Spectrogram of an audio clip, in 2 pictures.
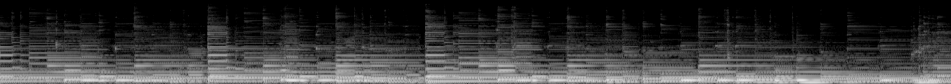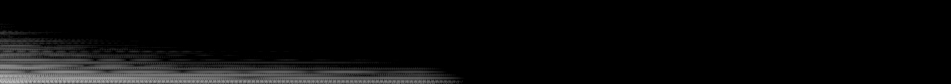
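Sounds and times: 
small jumbo flattop steel string guitar: 0.0s - 14.0s.

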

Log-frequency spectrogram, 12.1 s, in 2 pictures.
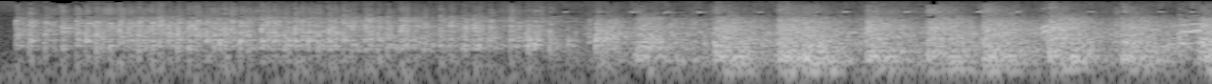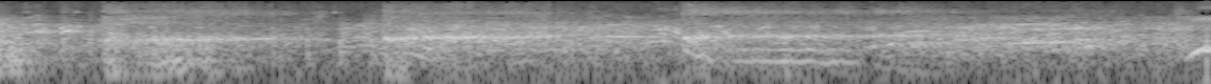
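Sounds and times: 
car engine cranked, coughing and sputtering: 0.0s - 9.2s
laughter: 5.0s - 12.1s.

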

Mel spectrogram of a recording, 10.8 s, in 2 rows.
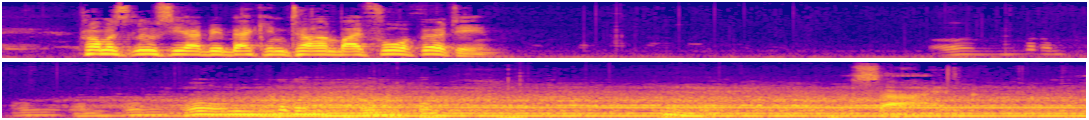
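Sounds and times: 
speech: 0.4s - 2.6s, 9.8s - 10.3s
car engine revving and running while driving: 5.9s - 10.8s.

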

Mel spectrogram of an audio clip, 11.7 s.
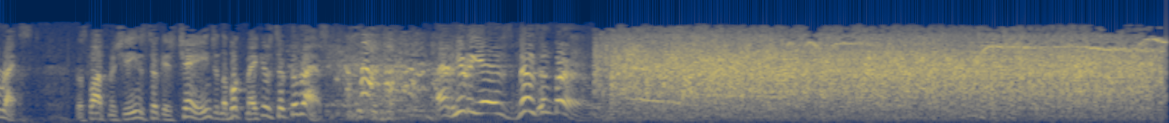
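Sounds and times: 
speech: 0.0s - 7.0s
laughter: 2.9s - 4.8s
audience whistling: 6.0s - 11.6s.

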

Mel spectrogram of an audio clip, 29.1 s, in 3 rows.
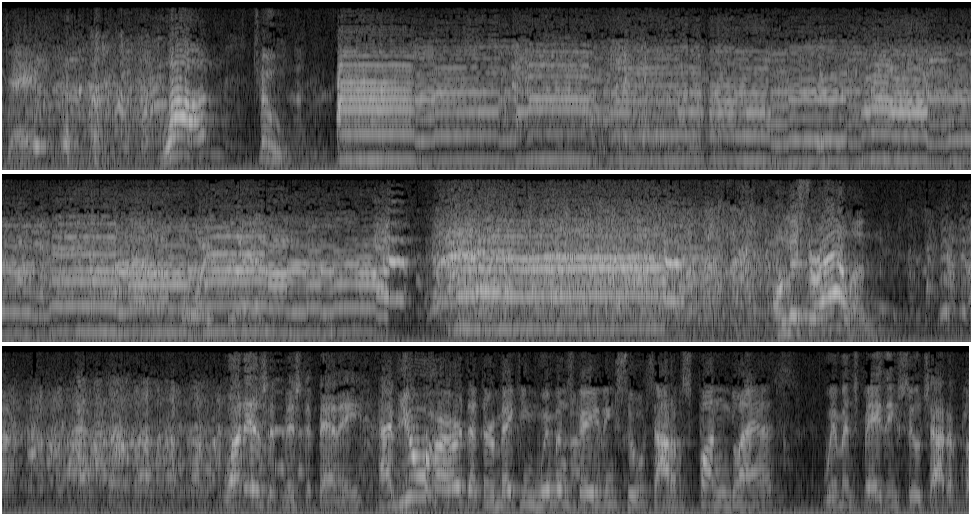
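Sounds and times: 
laughter: 0.0s - 3.4s, 4.6s - 24.0s
speech: 1.6s - 3.1s, 22.0s - 29.0s
clarinet playing: 3.2s - 17.0s.

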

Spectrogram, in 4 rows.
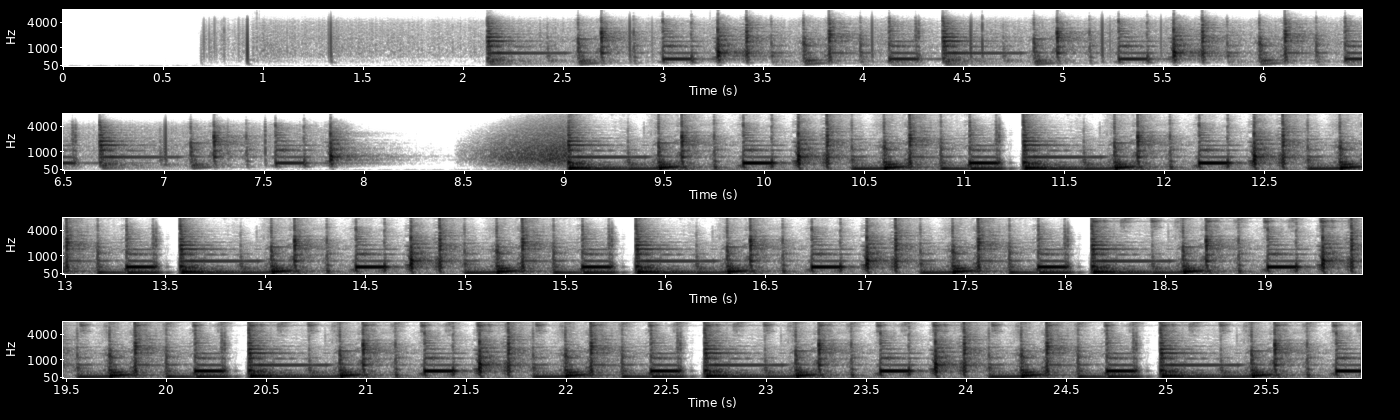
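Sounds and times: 
beats: 9.0s - 25.9s.

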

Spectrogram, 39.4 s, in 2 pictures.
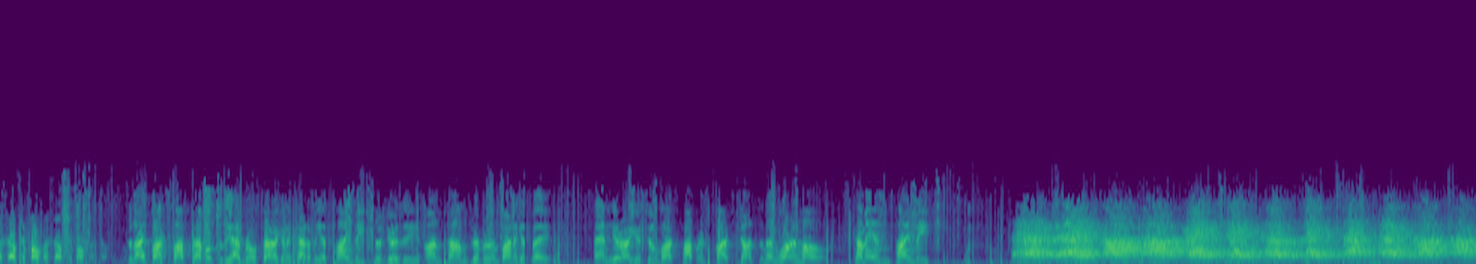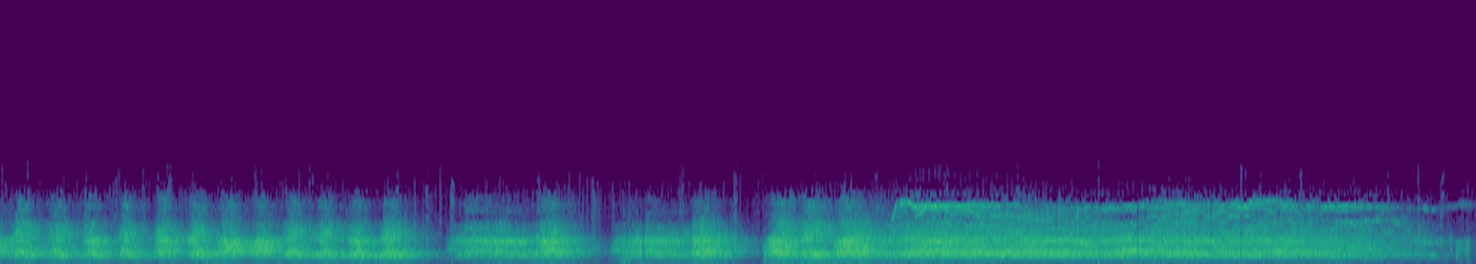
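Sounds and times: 
speech: 0.0s - 12.6s, 13.5s - 14.2s
large group of cadets cheering and yelling: 13.5s - 39.3s
rising whistle-like tone: 31.5s - 33.5s.

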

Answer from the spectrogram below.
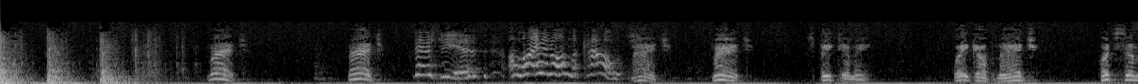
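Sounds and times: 
door being broken in: 0.0s - 2.0s
speech: 2.1s - 2.5s, 3.5s - 7.6s, 8.2s - 8.8s, 9.5s - 10.4s, 11.0s - 11.3s.

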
